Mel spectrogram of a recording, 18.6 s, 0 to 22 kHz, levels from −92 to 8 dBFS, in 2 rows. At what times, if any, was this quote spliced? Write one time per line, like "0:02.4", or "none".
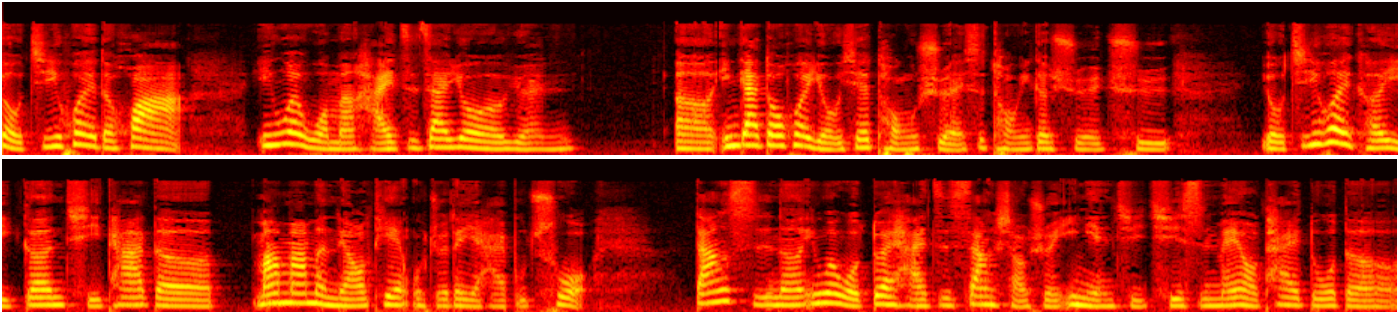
none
